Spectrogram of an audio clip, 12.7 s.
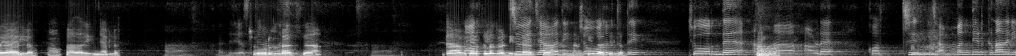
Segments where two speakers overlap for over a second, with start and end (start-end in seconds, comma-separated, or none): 5.8-7.8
